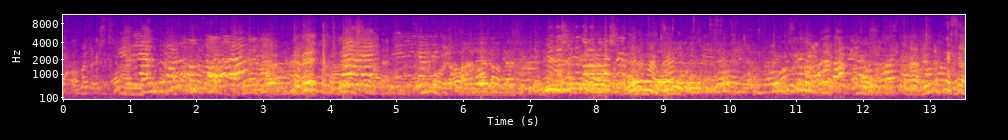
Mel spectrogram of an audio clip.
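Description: A crowd of men and women talk and call out outdoors.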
